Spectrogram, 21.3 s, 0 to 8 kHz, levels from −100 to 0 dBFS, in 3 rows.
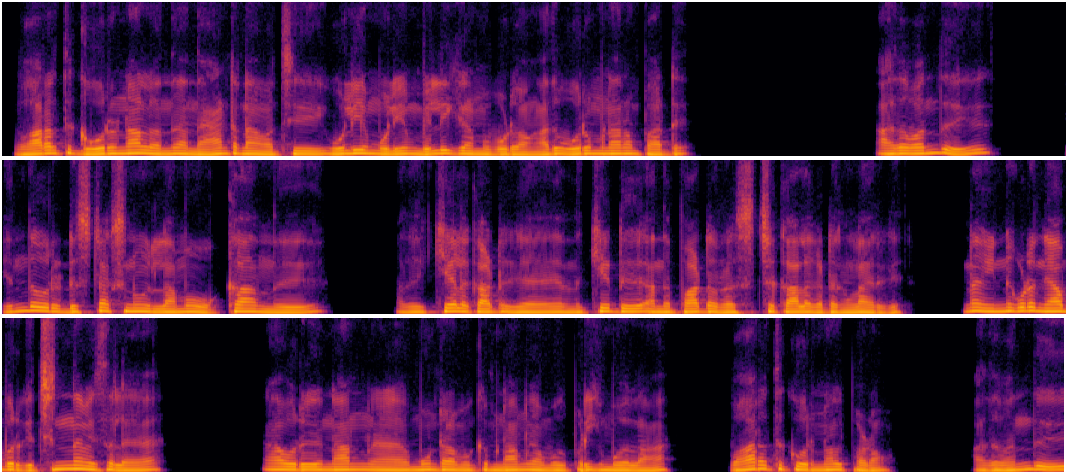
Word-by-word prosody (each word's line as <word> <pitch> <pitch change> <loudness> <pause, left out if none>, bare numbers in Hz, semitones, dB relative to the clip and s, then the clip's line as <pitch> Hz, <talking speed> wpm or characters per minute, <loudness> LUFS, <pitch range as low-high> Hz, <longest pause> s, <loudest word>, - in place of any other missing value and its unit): வாரத்துக்கு 140 0 +1
1 155 +2 +2
நாள் 170 -2 +3
வந்து 140 +2 0
அந்த 130 - 0
ஆன்டென்னா 145 -1 +1
வச்சு 125 +4 -2 0.3
ஒளியும் 165 0 +2
ஒலியும் 140 +1 +1
வெள்ளிக்கிழமை 145 -3 +1
போடுவாங்க 125 -2 0
அது 145 - +1
1 145 - +2
மணி 150 - +1
நேரம் 150 -2 -1
பாட்டு. 125 +2 -2 1.4
அத 145 +2 +2
வந்து 180 +2 0 0.8
எந்த 180 +6 -1
ஒரு 160 - 0
டிஸ்ட்ராக்ஷனும் 170 +4 0
இல்லாம 140 +2 +1
உட்கார்ந்து 135 0 0 0.7
அத 135 - -5 0.2
கீழே 170 -1 +3
காட்டு 145 +1 +1 0.2
அ - - +1 0.2
அதை 130 - -1
கேட்டு 165 -3 +1 0.2
அந்த 140 0 +1
பாட்டை 150 +1 +2
ரசிச்ச 135 +3 -3
காலகட்டங்கள்லாம் 130 -2 +1
இருக்கு. 120 +1 -5 0.4
ஆனா, 180 - -1
இன்னும் 175 +3 +1
கூட 195 - +3
ஞாபகம் 170 -2 +3
இருக்கு. 125 -3 -2
சின்ன 180 +3 +2
வயசுல, 150 -4 +1 0.9
நான் 160 0 +1
ஒரு 145 0 +2 0.2
நான்னு 150 -1 0 0.3
3ம் 145 -2 +1
வகுப்பு, 135 0 -2
4ம் 140 -1 +1
வகுப்பு 125 -2 -3
படிக்கும்போதெல்லாம், 130 -3 0 0.5
வாரத்துக்கு 180 +2 0
1 135 - -2
நாள் 150 0 +2
படம். 125 0 -1 0.6
அத 125 - -3
வந்து 165 +4 +1
145 Hz, 155 wpm, -23 LUFS, 130-160 Hz, 1.4 s, நாள்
